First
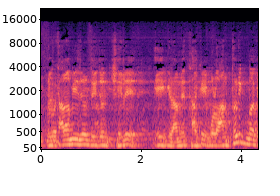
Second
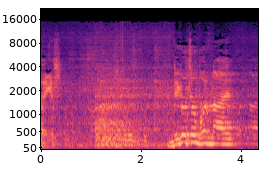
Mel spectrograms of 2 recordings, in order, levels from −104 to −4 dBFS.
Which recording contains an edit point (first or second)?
second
